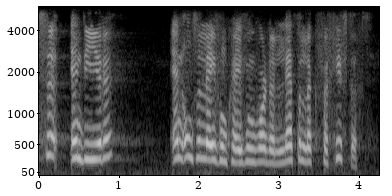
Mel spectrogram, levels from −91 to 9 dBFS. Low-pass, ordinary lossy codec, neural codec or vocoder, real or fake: 5.4 kHz; Opus, 24 kbps; none; real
